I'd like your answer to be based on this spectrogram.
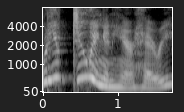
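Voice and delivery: furious, shrill, loud, swooping yell. Startled, she spins around and yells at the boy who came in. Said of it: "She yelled".

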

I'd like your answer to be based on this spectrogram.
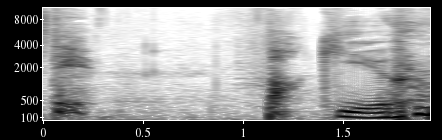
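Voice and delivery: whispered. Recalling a message heard while editing, retelling a whisper. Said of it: "he just started whispering".

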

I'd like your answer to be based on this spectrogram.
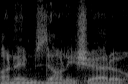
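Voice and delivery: very quiet, almost too soft to hear. Introducing oneself into a mic when asked, too quiet for the mic. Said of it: "Say it louder into the mic".

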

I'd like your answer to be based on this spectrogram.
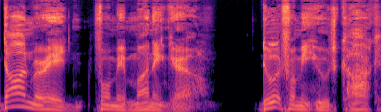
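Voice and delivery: put-on Jamaican accent drifting into Irish. Acting a scene, the speaker tries to pull off a Jamaican accent. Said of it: "I have to do a Jamaican accent".

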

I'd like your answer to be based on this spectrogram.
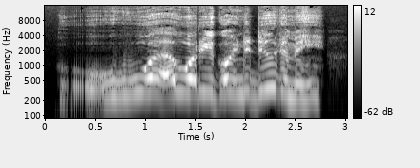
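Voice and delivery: stuttering, stammering words. In a story, a boy confronted by a giant asks his question, stuttering. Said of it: "Jack stuttered".

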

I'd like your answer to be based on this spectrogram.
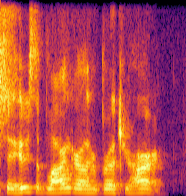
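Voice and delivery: mock flat-out, blunt, matter-of-fact delivery. Retelling what the chakra reader said: imitating a blunt question. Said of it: "And said it like that".

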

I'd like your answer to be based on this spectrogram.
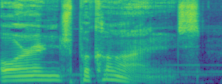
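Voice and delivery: low, deep, mesmerizing hypnotist tone. Retelling a doctor's midnight phone call to a man: Dr. Lawson's deep hypnotic voice. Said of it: "in a deep hypnotic voice said".

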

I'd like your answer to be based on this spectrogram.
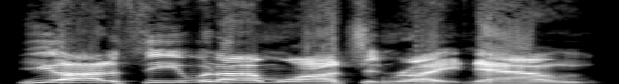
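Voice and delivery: rough, gruff, raspy worn-sounding voice. Retelling a phone call from Dave, imitating Dave's gruff voice. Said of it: "so his voice was very gruff".

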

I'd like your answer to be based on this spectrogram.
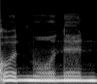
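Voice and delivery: put-on man's voice. Asked to say something in a man's voice, the speaker tries, putting on a man's voice. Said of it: "say something with man's voice".

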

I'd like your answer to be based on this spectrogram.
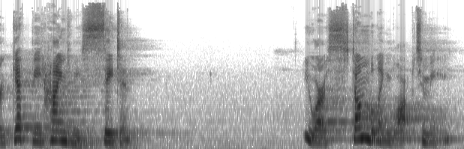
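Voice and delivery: acted, angry, snapped delivery. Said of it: "First the snap".

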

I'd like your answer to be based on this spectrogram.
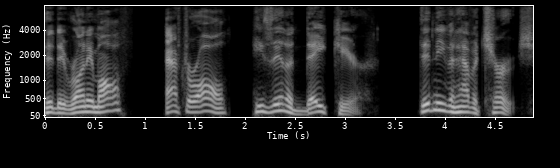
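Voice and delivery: heavy, exaggerated sarcastic tone. Recounting asking a pastor why he left his former church, retelling a sarcastic question. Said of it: "With my best sarcastic voice".

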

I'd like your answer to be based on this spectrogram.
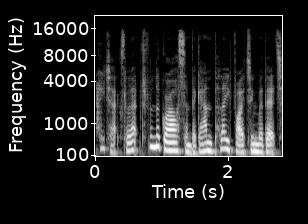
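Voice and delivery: ordinary delivery, nothing marked

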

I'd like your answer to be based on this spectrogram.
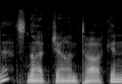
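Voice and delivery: ordinary talk

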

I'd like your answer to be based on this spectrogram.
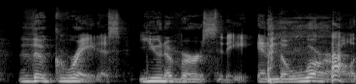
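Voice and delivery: slow, grand, drawn-out stadium announcer delivery. Retelling the scoreboard intro for a Michigan game: James Earl Jones deep booming voice. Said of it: "in his big, deep, booming voice".

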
